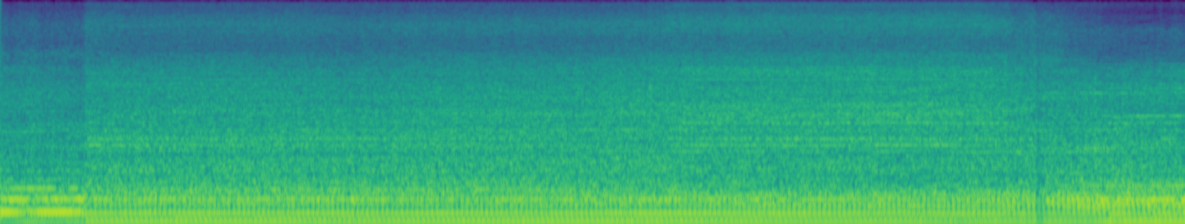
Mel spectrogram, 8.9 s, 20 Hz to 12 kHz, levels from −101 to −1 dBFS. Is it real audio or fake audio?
real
